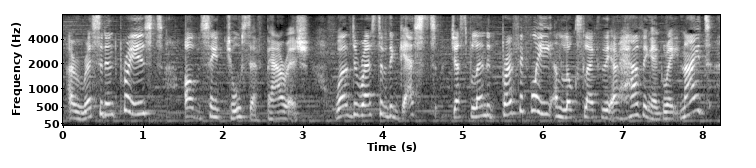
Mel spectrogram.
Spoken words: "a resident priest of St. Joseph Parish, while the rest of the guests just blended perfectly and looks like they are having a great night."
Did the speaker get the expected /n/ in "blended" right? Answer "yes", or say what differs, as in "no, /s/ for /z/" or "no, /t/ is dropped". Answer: yes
